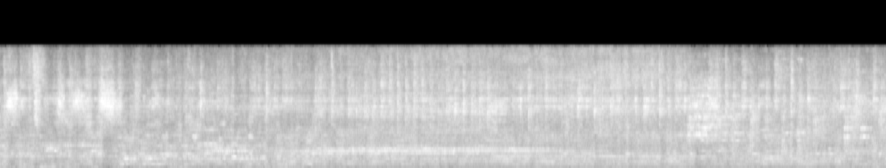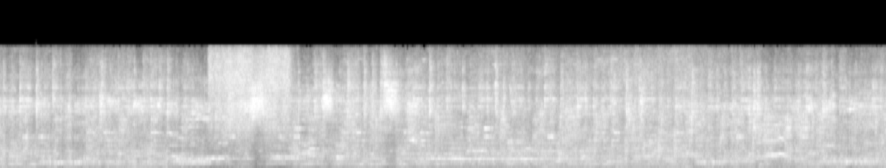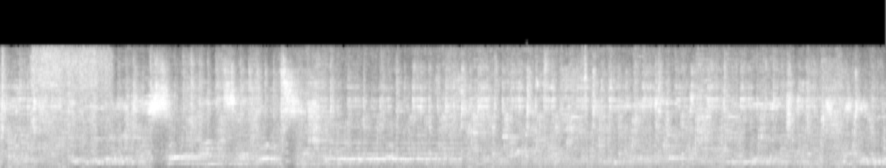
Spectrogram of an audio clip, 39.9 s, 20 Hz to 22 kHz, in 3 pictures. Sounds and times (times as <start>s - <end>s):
Music: 0.0s - 39.8s
Speech: 0.0s - 39.8s.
